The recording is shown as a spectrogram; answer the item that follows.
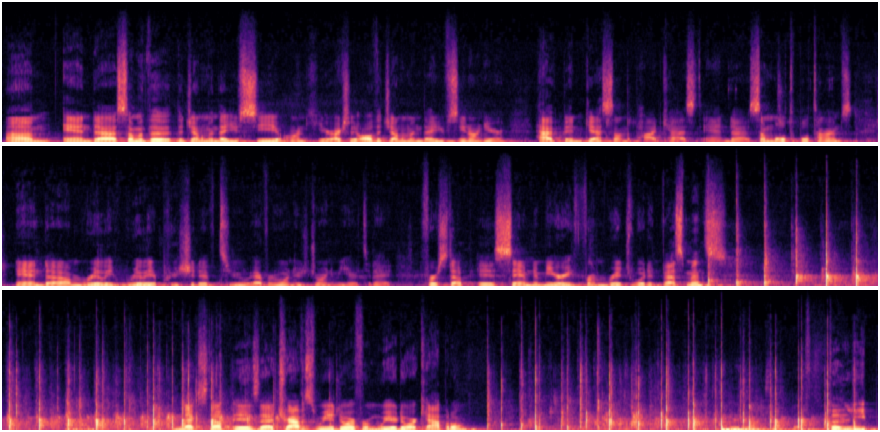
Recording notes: Planet MicroCap Showcase 2018. Planet MicroCap Podcast: LIVE!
